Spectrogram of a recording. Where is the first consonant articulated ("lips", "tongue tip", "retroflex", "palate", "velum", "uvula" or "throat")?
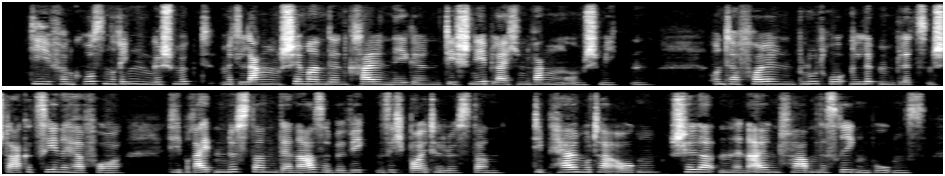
tongue tip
